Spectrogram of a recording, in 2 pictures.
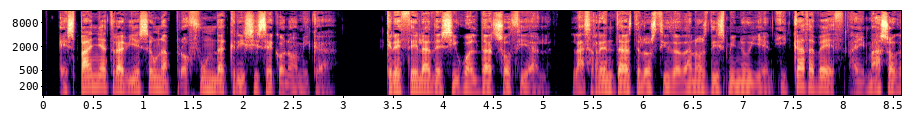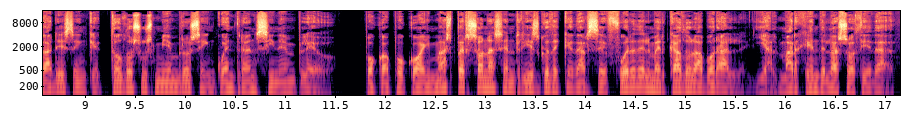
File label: spanish narration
